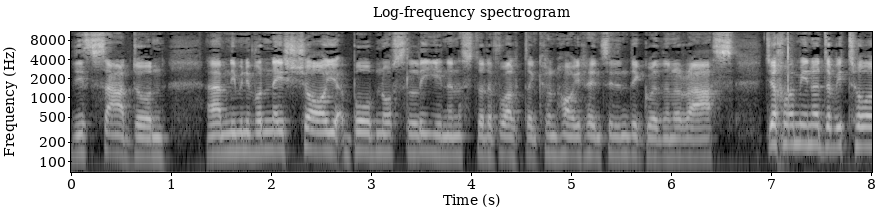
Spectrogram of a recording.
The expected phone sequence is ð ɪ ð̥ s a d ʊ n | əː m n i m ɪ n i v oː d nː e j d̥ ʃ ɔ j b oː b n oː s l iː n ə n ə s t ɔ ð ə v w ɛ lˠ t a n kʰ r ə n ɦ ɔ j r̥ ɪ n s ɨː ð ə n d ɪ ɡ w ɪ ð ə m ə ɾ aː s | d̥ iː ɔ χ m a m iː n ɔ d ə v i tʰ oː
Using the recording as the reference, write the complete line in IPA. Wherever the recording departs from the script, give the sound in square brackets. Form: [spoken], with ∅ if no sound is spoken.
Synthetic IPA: ð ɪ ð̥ s a d ʊ n | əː m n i m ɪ n i v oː d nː e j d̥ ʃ ɔ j b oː b n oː s l iː n ə n ə s t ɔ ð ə v w ɛ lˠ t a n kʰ r ə n ɦ ɔ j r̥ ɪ n s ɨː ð ə n d ɪ ɡ w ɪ ð ə [n] ə ɾ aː s | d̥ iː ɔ χ m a m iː n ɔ d ə v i tʰ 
